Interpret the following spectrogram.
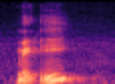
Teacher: Mỹ with the hiccup tone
